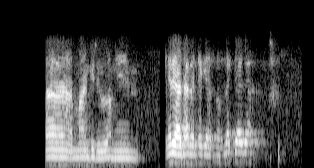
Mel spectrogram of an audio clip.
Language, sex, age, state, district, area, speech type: Hindi, male, 45-60, Uttar Pradesh, Lucknow, rural, conversation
